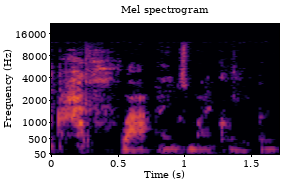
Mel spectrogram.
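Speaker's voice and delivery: soft, unvoiced and stunned; awed whisper. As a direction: breathe it out in disbelief. His own stunned reply retold.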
